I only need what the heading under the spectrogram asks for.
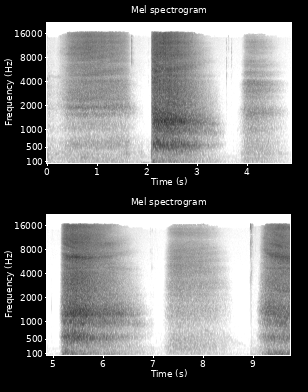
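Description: A freediver slowly fills the lungs with air: slow, deep breaths drawn in and let out in long airy waves, a few strong inhalations alternating with softer exhales in a steady rhythm, with no talking.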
